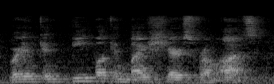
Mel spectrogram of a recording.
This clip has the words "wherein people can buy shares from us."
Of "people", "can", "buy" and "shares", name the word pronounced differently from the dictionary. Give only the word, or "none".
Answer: shares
